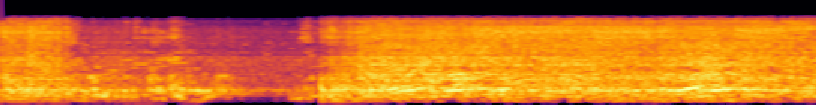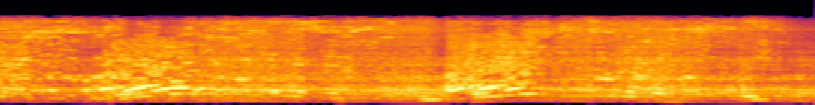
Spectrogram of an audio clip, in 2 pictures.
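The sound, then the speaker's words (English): Car engine revving in a race-weekend pit garage: a loud, continuous roar with a few rising surges and a brief dip near the start. “don't rev it, mate”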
